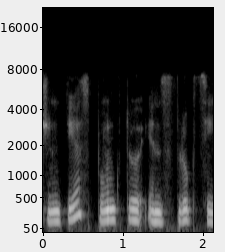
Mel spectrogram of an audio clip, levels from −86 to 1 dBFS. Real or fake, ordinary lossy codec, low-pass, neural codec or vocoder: fake; Opus, 16 kbps; 7.2 kHz; codec, 24 kHz, 0.9 kbps, WavTokenizer, medium speech release version 2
